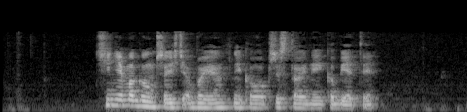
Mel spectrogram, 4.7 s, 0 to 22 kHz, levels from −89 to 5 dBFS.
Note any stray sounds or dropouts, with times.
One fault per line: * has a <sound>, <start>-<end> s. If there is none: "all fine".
all fine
